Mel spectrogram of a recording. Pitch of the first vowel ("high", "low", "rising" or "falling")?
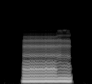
high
